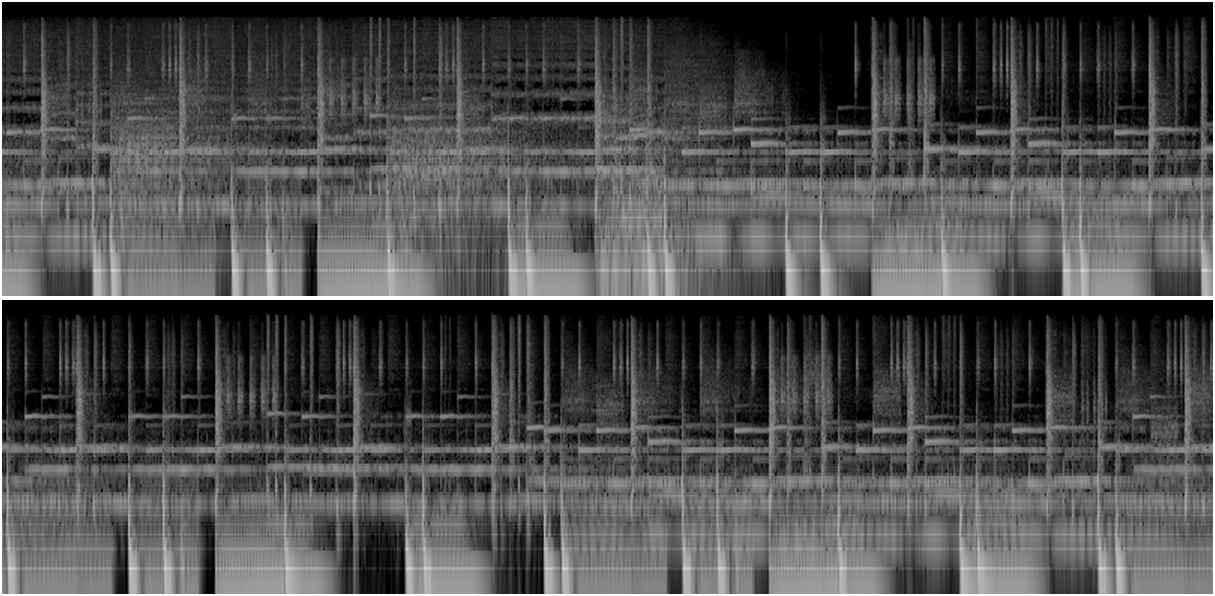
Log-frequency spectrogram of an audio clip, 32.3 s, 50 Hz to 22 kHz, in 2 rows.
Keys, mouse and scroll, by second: 0.4-0.8 typing, 0.8-2.9 drag, 7.4 ctrl+j, 8.5-9.6 drag, 11.1 click, 11.1 typing, 12.3 click, 12.3 typing, 12.8-13.1 scroll down 1, 14.3 shift+click, 15.5 right click, 17.7-23.0 drag, 27.8-28.3 drag, 30.2 click.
